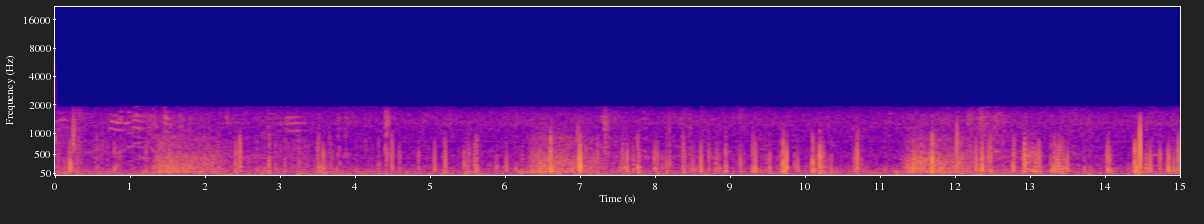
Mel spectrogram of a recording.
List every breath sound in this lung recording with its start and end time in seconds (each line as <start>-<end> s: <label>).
1.24-2.37 s: inhalation
6.25-7.39 s: inhalation
11.34-12.48 s: inhalation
